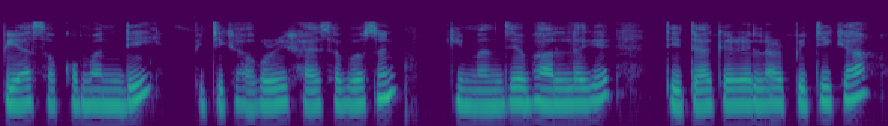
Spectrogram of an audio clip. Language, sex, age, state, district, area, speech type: Assamese, female, 18-30, Assam, Tinsukia, urban, spontaneous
